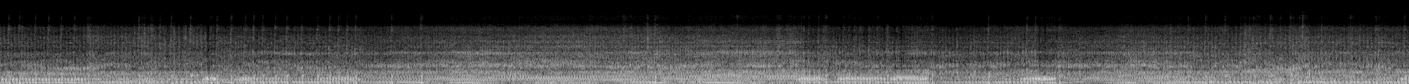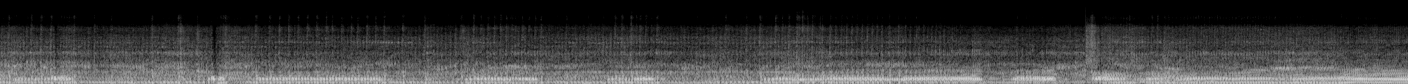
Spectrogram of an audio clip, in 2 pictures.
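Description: Husqvarna enduro dirt bike engine, fitted with an FMF exhaust, pulling along a trail. The throttle is opened and closed in repeated short bursts, so the engine note keeps rising and dropping, with a couple of brief sharp drops near the end.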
